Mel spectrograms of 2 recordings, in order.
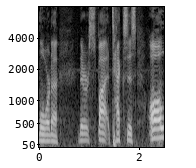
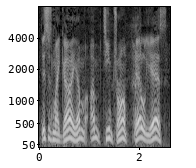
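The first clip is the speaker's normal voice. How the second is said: mock Mexican accent; 4 semitones higher than usual. Shown as a demonstration. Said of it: "Mexican voice like you can".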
